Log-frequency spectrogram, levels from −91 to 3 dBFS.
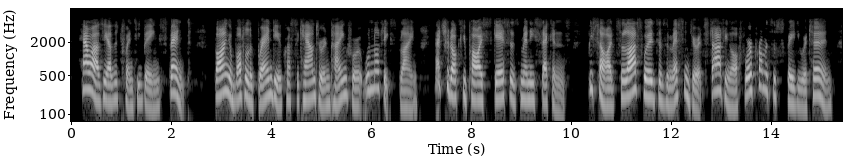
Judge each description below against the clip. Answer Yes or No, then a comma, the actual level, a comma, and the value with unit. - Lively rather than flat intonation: No, average, 5.0 semitones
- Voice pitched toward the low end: No, medium, 185 Hz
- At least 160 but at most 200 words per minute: Yes, average, 175 wpm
